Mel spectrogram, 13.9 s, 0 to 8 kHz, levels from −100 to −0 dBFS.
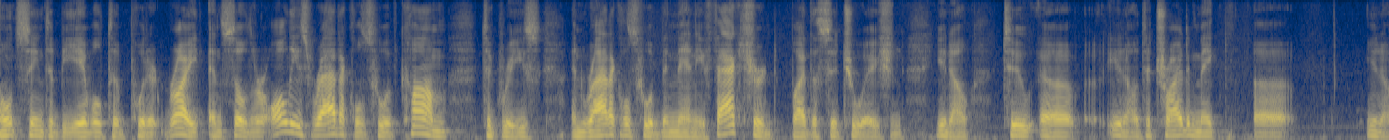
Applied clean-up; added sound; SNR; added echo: none; none; none; none.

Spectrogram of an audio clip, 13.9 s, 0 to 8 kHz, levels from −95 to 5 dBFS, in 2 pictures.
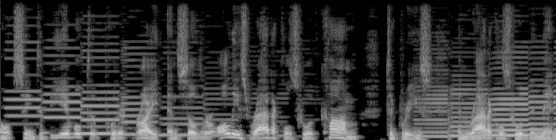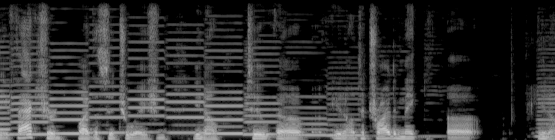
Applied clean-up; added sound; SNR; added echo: classical method Wiener filter.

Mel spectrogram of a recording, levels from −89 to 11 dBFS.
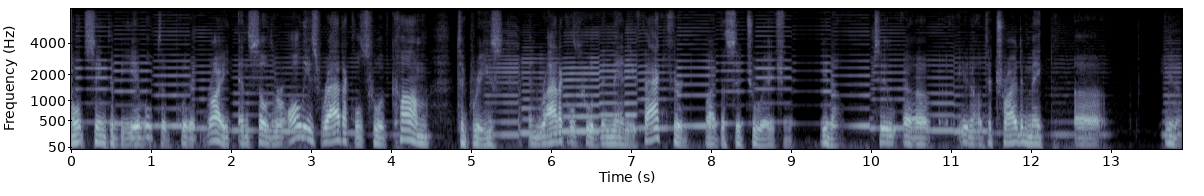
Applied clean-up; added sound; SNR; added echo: neural mask model RNNoise.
